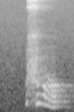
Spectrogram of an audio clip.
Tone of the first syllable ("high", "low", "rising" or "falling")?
falling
